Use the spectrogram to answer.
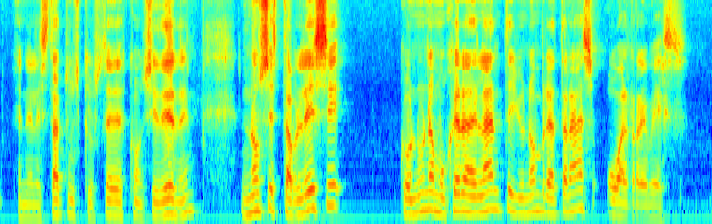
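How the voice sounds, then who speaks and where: A man with a Chilean accent, fairly high-pitched, at a moderate pace with ordinary pitch variation, on a very clean recording with a silent background. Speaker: marketing professional and teacher. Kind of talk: radio talk show discussion. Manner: halting.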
